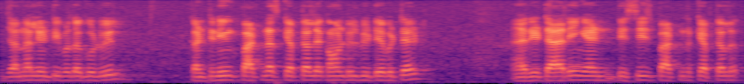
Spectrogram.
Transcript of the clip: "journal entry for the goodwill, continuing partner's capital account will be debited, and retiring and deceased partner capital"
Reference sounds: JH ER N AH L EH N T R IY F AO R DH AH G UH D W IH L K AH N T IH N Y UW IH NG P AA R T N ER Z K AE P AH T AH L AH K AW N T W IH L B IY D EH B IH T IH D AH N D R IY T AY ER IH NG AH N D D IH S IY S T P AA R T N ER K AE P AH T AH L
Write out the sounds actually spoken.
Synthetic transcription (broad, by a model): JH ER N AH L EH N T IY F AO R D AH G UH D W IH L K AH N T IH N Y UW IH NG P AA R T N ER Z K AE P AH T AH L AH K AW N T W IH L B IY D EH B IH T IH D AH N D R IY T AY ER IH NG AH N D D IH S IY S P AA R T N ER K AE P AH T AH L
